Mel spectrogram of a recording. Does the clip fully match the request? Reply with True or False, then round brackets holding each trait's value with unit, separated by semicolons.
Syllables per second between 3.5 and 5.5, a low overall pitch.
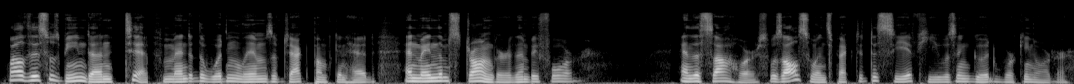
True (5.3 syllables/s; 130 Hz)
